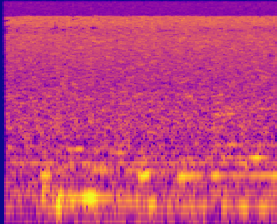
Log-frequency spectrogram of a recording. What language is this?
Urdu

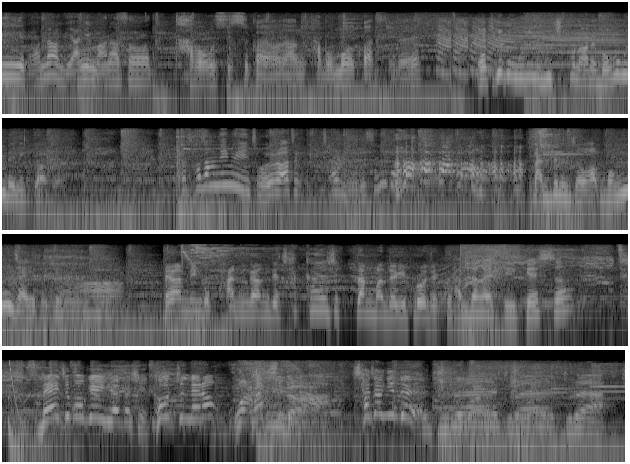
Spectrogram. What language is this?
Korean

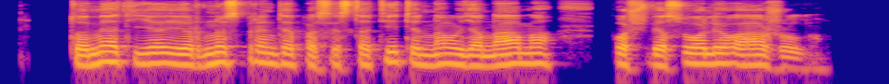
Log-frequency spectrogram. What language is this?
Lithuanian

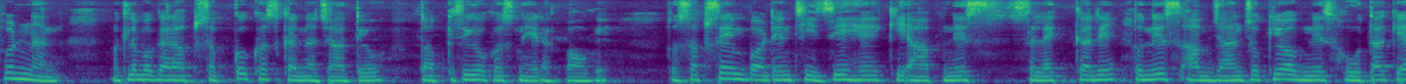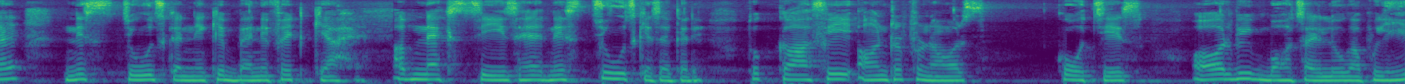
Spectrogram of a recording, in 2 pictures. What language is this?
Hindi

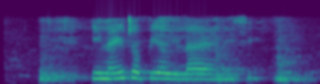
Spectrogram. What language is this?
Swahili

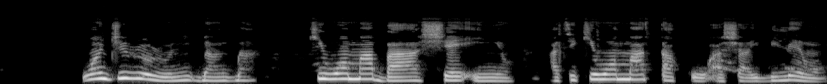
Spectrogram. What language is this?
Yoruba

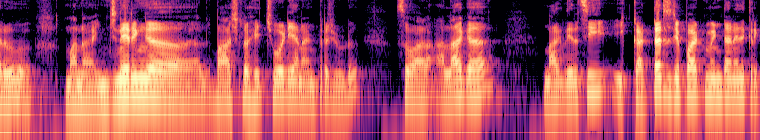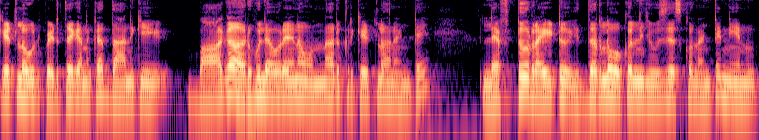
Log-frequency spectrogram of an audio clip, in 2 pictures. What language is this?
Telugu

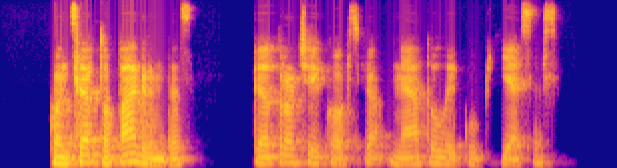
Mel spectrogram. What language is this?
Lithuanian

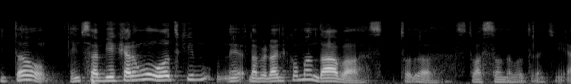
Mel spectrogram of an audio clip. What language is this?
Portuguese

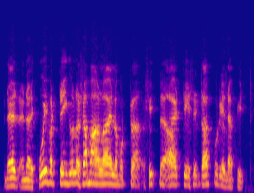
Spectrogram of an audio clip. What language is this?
Finnish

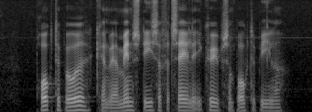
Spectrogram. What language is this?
Danish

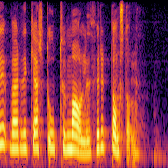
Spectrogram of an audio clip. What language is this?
Icelandic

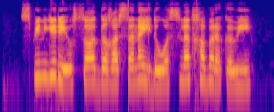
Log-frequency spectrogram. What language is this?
Pashto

